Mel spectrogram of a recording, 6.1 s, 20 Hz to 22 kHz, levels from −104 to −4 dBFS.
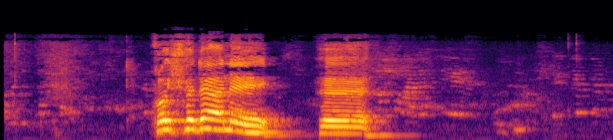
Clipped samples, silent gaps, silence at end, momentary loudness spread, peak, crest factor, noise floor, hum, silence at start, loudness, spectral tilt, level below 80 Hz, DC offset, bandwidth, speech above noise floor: under 0.1%; none; 2.25 s; 19 LU; 0 dBFS; 18 dB; -53 dBFS; none; 1.55 s; -14 LUFS; -4.5 dB/octave; -64 dBFS; under 0.1%; 9.2 kHz; 40 dB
